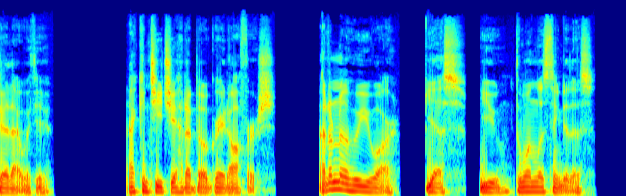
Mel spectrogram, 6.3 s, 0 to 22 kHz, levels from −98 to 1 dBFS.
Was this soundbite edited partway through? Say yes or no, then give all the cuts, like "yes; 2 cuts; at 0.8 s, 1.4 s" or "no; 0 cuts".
no; 0 cuts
